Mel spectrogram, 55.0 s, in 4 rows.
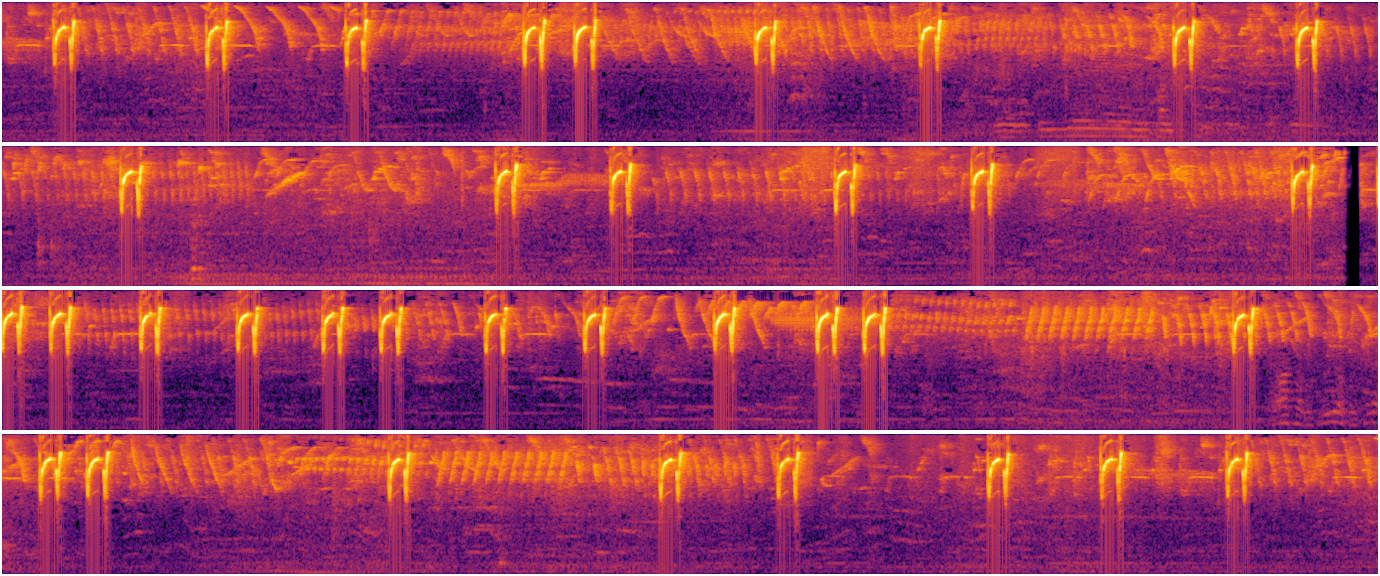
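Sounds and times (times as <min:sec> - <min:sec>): bird sharp high calls: 0:00.0 - 0:01.0, 0:02.0 - 0:02.5, 0:03.3 - 0:03.8, 0:05.1 - 0:06.0, 0:07.4 - 0:08.2, 0:09.0 - 0:09.6, 0:11.7 - 0:12.2, 0:12.9 - 0:13.3, 0:14.8 - 0:15.3, 0:18.6 - 0:19.2, 0:19.8 - 0:20.2, 0:21.8 - 0:22.6, 0:23.4 - 0:23.8, 0:26.6 - 0:33.8, 0:39.6 - 0:40.2, 0:41.6 - 0:42.5, 0:47.7 - 0:48.2, 0:51.1 - 0:51.5, 0:52.2 - 0:52.6.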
